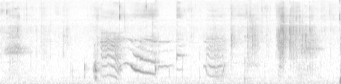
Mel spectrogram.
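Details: Newborn Golden Retriever puppies from a first litter of seven, three females and four males, just after birth indoors, giving thin high squeaky whines that rise and fall, several in a row, with faint voices nearby.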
